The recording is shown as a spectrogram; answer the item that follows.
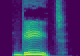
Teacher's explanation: The vowel glides, hold it slightly longer than get. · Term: long vowel a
